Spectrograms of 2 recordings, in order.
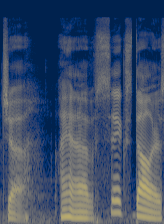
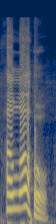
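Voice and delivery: high, loud cartoon hello; squeaky hello; 10 semitones higher, 9 dB louder than usual. Gamer keeps greeting the monster, squeaky and high.

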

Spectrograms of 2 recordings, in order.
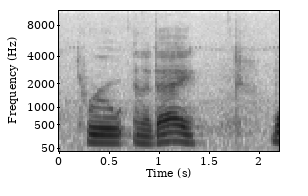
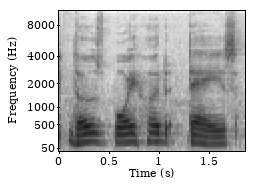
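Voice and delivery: usual speaking voice

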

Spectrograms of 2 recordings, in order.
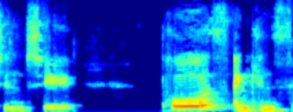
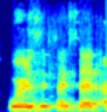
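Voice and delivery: ordinary talk

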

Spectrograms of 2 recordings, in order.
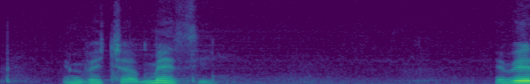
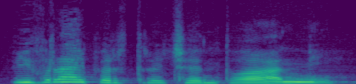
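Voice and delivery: measured storyteller's voice with music under it; story narration; 2 semitones higher, 10 dB louder than usual. Acted. Storyteller telling an audience the coffee legend, measured and solemn.

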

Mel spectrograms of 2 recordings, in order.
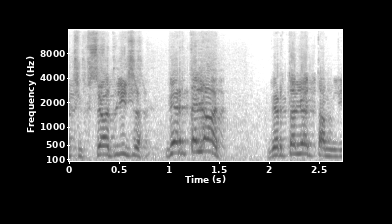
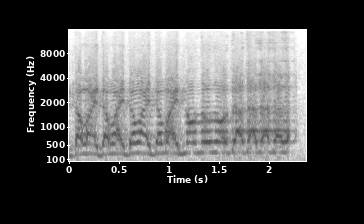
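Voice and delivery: excited shouting; 5 semitones higher, 3 dB louder, faster than usual. Real, not acted. Gunner urging plane kill.

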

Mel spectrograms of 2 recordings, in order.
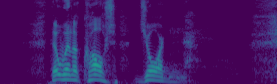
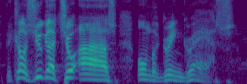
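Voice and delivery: ordinary talk, nothing marked

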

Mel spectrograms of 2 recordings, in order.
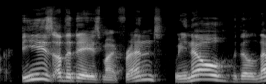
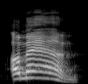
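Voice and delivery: grand proclamation; 10 semitones higher, 5 dB louder than usual. Pretend. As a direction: exclaim it high and loud. Mock-grand reading of pamphlet.

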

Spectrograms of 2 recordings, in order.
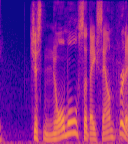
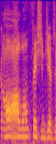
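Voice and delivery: lightly voiced Aussie oldie, a little higher and louder; slightly hammed-up old Aussie punter; old customer; 4 semitones higher, 6 dB louder than usual. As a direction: imitate an elderly Aussie customer ordering. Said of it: "All the oldies came in".

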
